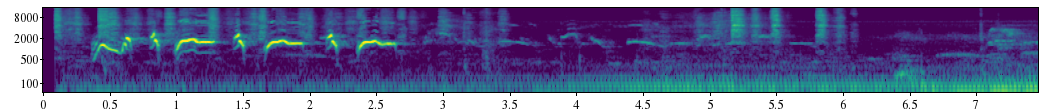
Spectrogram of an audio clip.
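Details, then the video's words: White-crested laughingthrush singing: a run of loud, clear, rising whistled notes repeated about every half second for nearly three seconds, then quieter fading phrases with a low background hum. "Chim Bạch Đầu Ông / Hót Đỉnh Cao"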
